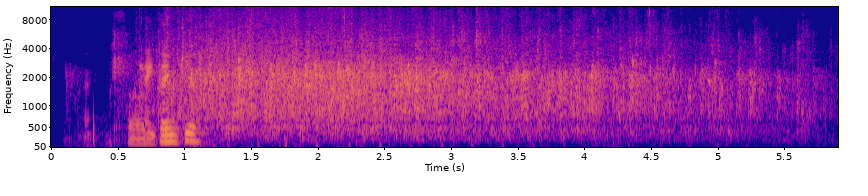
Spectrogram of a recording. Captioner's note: applause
